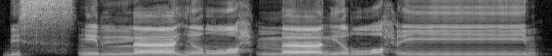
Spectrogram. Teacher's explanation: rahim perhatikan Sin yang sukun Sin yang mati bismillah bukan Bismillahi bukan Qalqalah tapi suaranya dialirin karena huruf Sin termasuk huruf rakhawah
